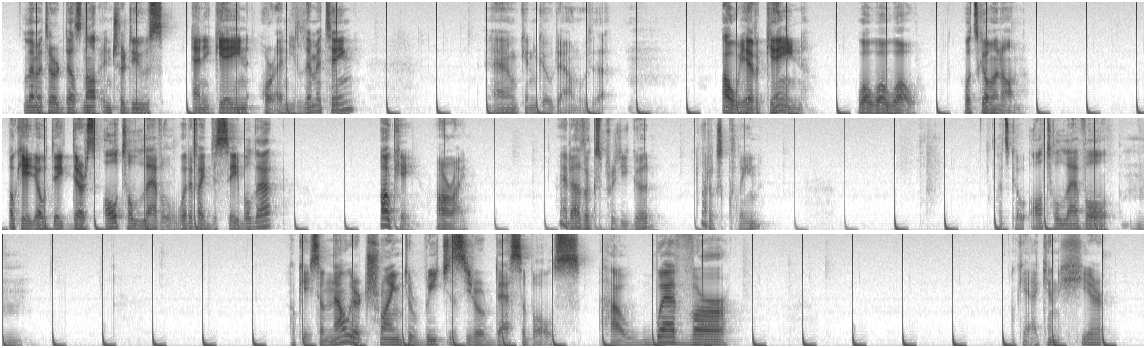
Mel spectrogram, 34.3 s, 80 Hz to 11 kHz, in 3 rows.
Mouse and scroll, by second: 4.5-10.1 drag, 12.9 click, 13.5-20.5 drag, 21.1 click, 23.2-29.3 drag, 31.0-33.8 drag.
